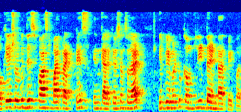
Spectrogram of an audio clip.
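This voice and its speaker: A man talks at a very fast pace with a high pitch. His intonation stays fairly even. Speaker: accounting exam teacher. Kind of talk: live online lecture. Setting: live stream class.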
